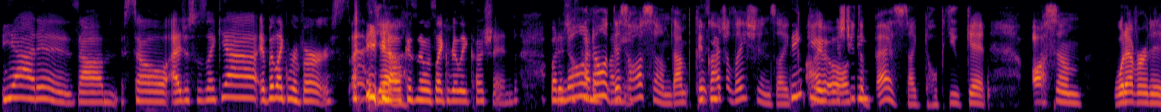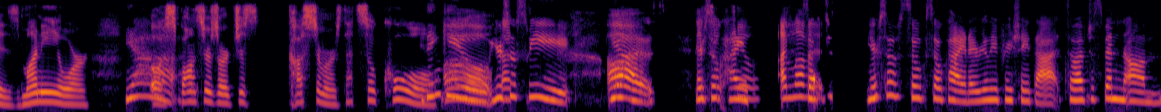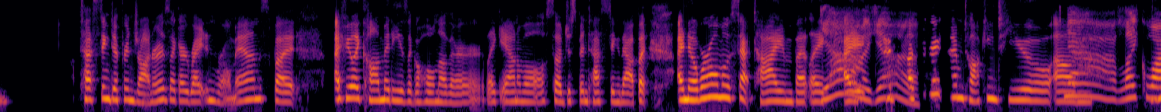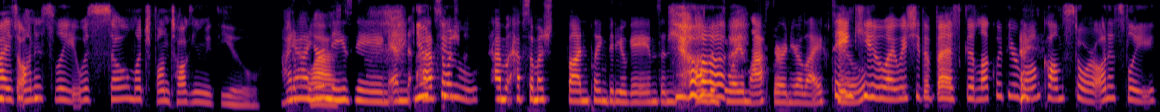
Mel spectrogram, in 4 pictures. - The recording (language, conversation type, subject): English, unstructured, Have you ever been surprised by how much laughter helps your mood?
- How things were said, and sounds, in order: laugh; laughing while speaking: "you know"; tapping; other background noise; laughing while speaking: "Yeah"; chuckle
